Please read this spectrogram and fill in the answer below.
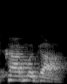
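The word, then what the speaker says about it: Krav Maga: Was this secondderee black belt in Krab Margo? Am I saying it right? Yes. Krab magga.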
